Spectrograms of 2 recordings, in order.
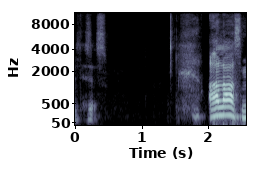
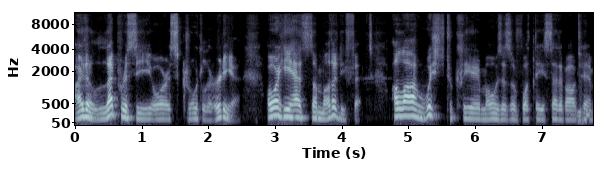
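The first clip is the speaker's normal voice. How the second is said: normal talking voice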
